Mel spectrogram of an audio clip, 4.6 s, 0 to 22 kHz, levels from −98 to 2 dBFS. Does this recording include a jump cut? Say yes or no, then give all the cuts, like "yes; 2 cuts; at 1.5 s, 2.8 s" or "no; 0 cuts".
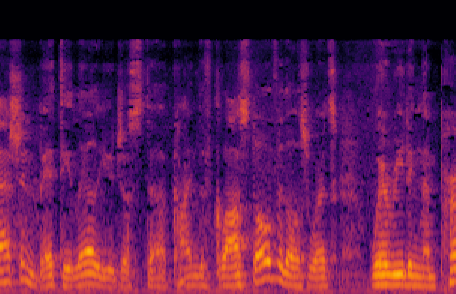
no; 0 cuts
